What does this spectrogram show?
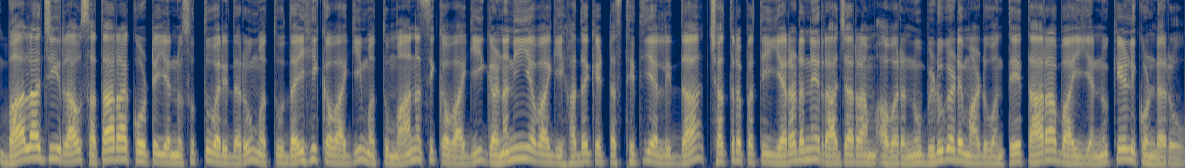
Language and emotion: Kannada, neutral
